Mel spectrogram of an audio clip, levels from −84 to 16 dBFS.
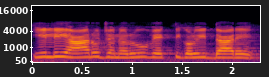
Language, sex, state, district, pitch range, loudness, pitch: Kannada, female, Karnataka, Bidar, 250-280 Hz, -14 LUFS, 260 Hz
